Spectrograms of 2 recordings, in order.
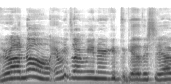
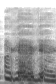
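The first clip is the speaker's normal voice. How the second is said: ordinary talk, nothing marked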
